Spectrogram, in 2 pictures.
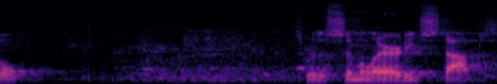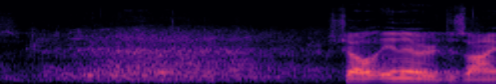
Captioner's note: laughter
